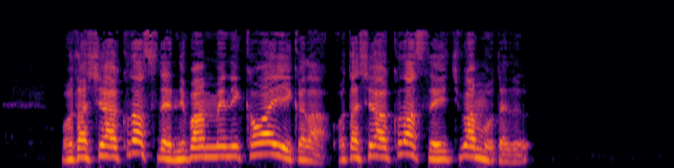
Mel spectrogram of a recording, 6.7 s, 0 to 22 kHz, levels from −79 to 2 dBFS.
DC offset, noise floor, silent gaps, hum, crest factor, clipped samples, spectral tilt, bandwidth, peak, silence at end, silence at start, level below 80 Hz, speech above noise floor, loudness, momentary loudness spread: under 0.1%; -81 dBFS; none; none; 18 dB; under 0.1%; -4.5 dB/octave; 11.5 kHz; -6 dBFS; 1.45 s; 0.65 s; -68 dBFS; 58 dB; -23 LUFS; 11 LU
